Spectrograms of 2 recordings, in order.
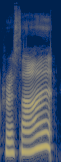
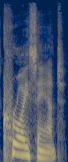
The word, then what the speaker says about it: croissant: Like, I feel like anytime I'm eating a chocolate croissant, I'm getting a special little good luck fortune. – Well, okay. Now, it is pronounced croissant.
